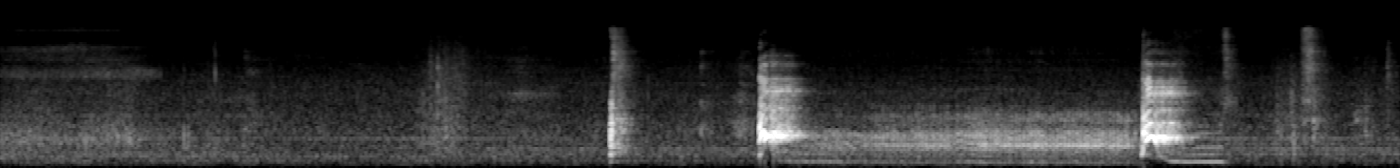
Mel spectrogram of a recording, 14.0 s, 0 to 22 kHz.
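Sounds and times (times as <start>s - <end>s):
dog snoring: 0.0s - 1.6s, 8.0s - 12.4s.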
